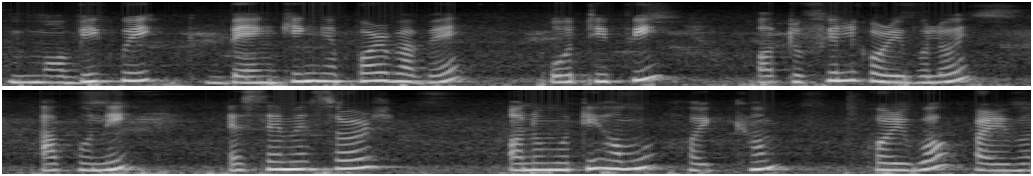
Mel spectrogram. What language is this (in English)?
Assamese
